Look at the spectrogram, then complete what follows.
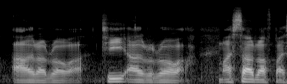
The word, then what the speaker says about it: Araroa: So the way to say tee-are-a-rho-a is T, and you got to roll your R's. Araroa, Araroa, tee-are-a-rho-a.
